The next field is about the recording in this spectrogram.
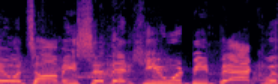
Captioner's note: fans chanting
